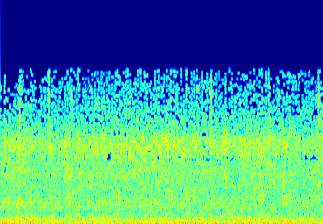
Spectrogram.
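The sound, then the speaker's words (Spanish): Steady, fairly loud rain falling continuously, a dense even hiss of drops spattering on a hard surface with no voices or pauses throughout. “Y una vuelta al cole, oye, a primera hora que ha estado pasada por agua.”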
